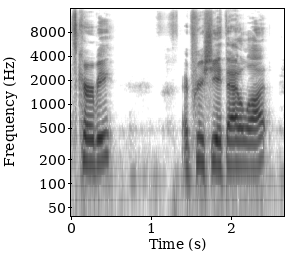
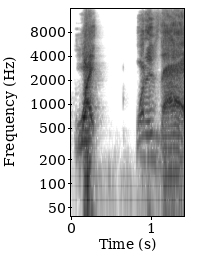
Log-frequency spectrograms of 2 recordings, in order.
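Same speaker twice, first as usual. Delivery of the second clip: real high, loud burst of disbelief; shocked shout; 14 semitones higher, 10 dB louder than usual. Real, not acted. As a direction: yell it in startled confusion. Startled by the game's announcement.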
